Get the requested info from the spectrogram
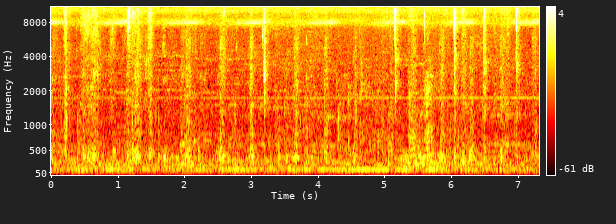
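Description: A person chewing a mouthful of food close to the microphone: repeated short wet mouth clicks and smacks, with a low steady hum underneath.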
